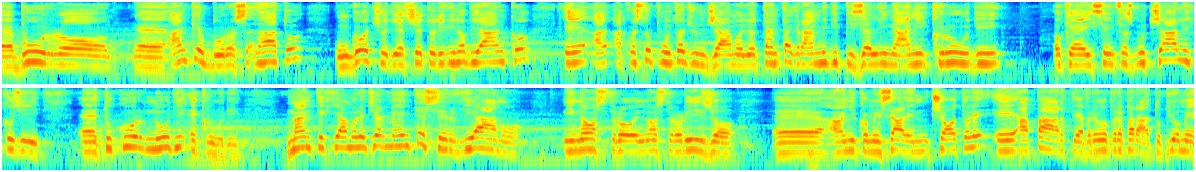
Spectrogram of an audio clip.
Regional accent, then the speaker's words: Lombardy, Italy; Io uso un carnaroli perché sono lombardo.

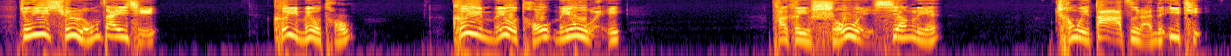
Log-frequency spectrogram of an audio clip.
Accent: China; 就像这个我们中国人呐，这个礼仪之邦啊，文化之邦啊

